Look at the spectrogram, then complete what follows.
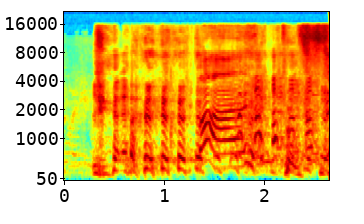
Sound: laughter

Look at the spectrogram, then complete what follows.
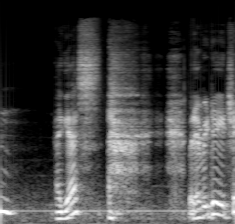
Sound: laughs

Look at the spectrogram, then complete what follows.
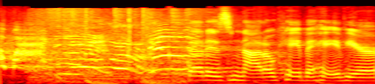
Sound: contestants yell

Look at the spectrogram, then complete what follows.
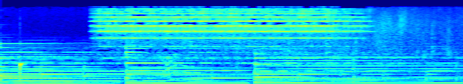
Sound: school bell

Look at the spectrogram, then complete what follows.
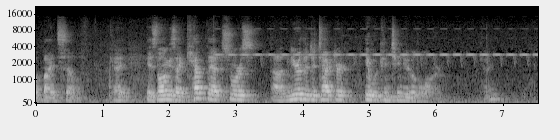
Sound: alarm beeps

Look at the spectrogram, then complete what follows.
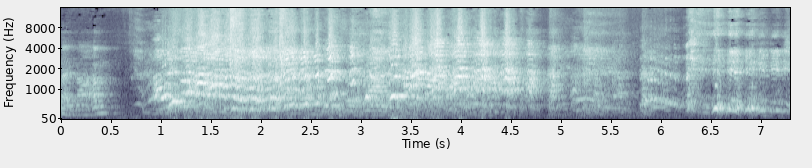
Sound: laughter

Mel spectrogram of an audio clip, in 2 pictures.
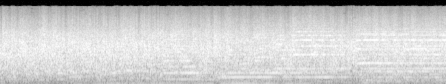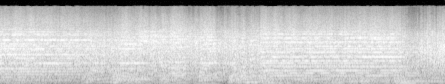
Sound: audience laughter; applause

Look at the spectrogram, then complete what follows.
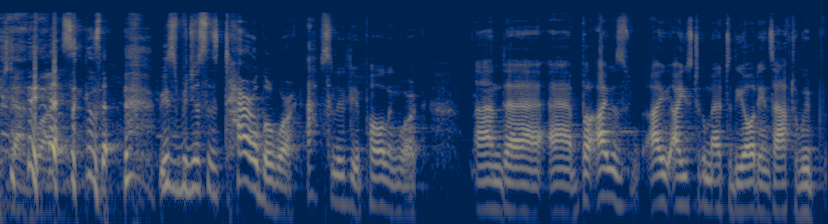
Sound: laughs

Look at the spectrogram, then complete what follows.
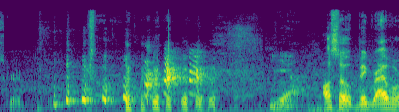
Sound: laugh

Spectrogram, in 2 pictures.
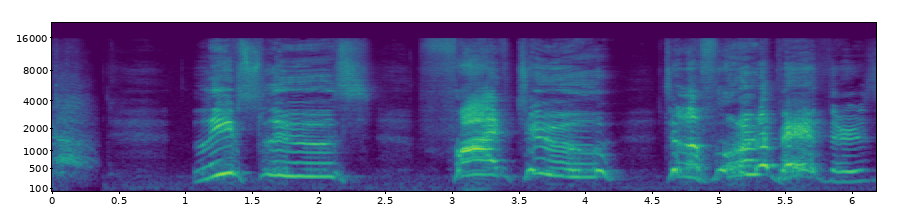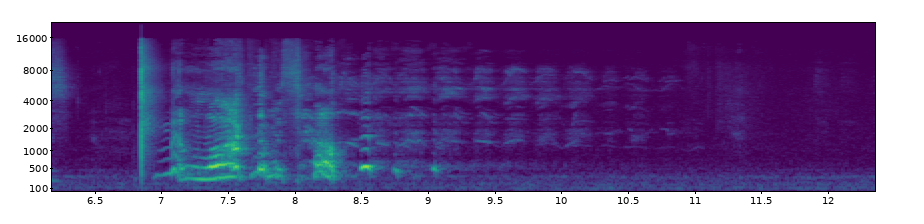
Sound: laughter begins

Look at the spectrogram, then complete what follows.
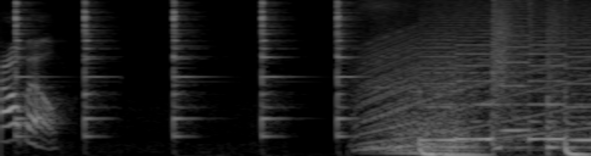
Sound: cow bell noises

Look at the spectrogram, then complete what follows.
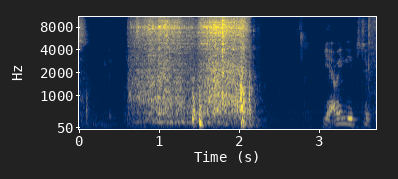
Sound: curtain hooks sliding

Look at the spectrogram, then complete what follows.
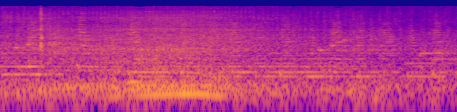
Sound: engine rumbling; thrilling music

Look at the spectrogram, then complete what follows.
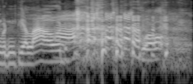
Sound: laughing

